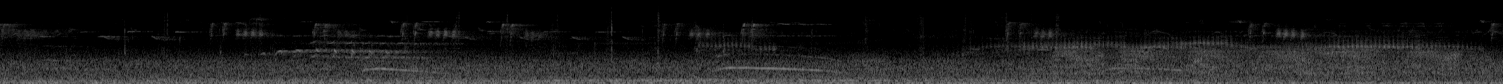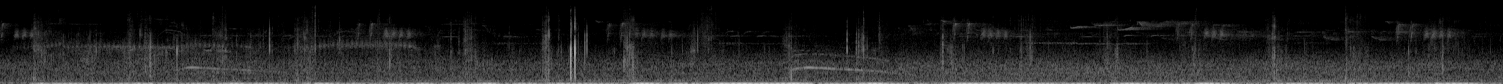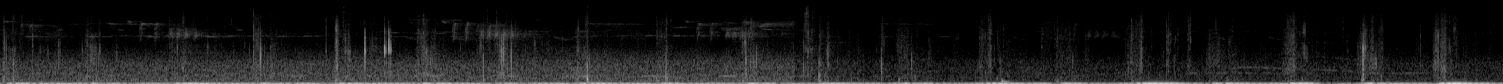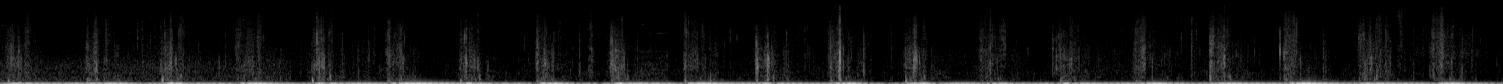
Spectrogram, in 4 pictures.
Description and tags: I recorded while walking through the forest in the morning.
field-recording, ambience, ambient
